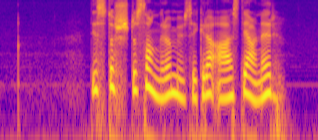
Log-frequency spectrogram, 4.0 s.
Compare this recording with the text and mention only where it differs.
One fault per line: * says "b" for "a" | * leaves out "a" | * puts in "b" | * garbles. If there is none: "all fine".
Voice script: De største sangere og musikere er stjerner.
all fine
